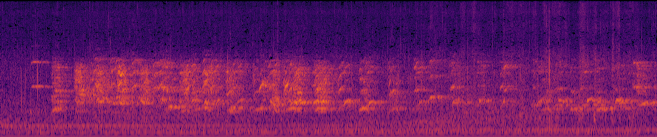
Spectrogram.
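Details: A pack of line-controlled beagles bays together in overlapping, rhythmic bursts of musical yelps while tracking cottontail, bluetail and swamp rabbits.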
